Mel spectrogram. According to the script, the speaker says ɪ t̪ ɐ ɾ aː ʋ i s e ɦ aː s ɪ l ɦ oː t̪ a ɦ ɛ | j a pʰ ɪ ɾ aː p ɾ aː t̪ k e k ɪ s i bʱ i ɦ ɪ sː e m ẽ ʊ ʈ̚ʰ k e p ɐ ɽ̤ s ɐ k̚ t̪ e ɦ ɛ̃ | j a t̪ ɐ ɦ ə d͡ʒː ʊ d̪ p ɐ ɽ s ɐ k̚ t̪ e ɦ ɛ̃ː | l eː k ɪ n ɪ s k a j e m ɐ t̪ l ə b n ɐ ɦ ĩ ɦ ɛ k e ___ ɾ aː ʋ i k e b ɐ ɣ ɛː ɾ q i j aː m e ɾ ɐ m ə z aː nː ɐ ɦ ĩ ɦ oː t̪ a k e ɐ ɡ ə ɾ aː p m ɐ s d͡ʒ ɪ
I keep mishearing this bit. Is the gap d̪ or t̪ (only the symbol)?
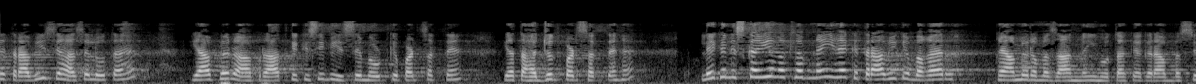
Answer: t̪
